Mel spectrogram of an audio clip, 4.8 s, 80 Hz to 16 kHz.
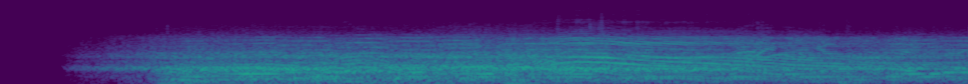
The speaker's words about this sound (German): Hip, hip, brüllt das Publikum im Berliner Sportpalast. 7000 Zuschauer feuern 13 Radrennfahrer an, die Tag und Nacht in die Pedale treten.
